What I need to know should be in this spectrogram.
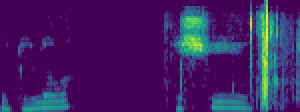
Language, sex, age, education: Yoruba, female, 30-45, tertiary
